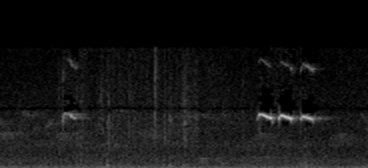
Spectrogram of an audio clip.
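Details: Fledging Japanese tit young from a garden nest box, six chicks with a pair of parents; three loud, high, thin chirps in quick succession near the end after a faint single note, otherwise quiet.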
